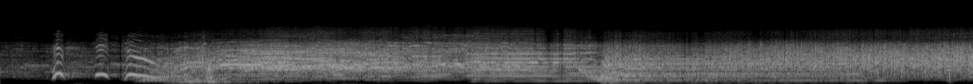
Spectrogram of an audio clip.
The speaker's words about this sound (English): We lower our curtain on the roaring crowds of Paris and the sacrificial destiny of Sidney Carton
